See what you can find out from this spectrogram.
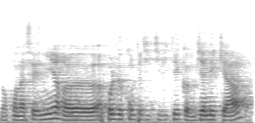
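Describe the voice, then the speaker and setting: A man's voice: mid-range voice, fairly even intonation, fast, mellow. A man presenting on a conference panel, hesitant, with frequent fillers and restarts. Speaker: panel speaker. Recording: very echoey conference hall.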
